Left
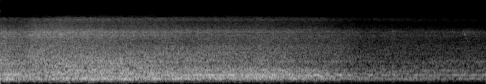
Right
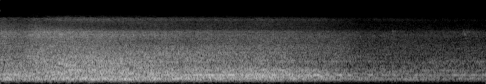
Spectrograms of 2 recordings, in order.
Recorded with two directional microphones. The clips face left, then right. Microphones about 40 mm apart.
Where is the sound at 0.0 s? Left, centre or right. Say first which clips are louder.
Even; centre; by 4.6 s right.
